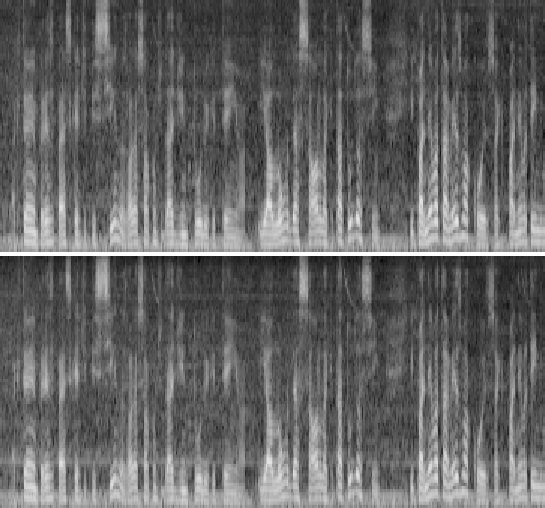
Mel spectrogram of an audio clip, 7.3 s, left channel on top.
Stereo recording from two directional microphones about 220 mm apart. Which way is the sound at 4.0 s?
20° left (ahead or behind).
